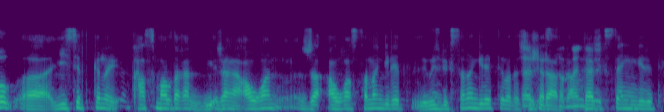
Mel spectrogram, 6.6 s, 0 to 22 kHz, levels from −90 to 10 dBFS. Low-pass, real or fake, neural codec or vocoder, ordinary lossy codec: none; fake; codec, 16 kHz, 4 kbps, X-Codec, HuBERT features, trained on general audio; none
